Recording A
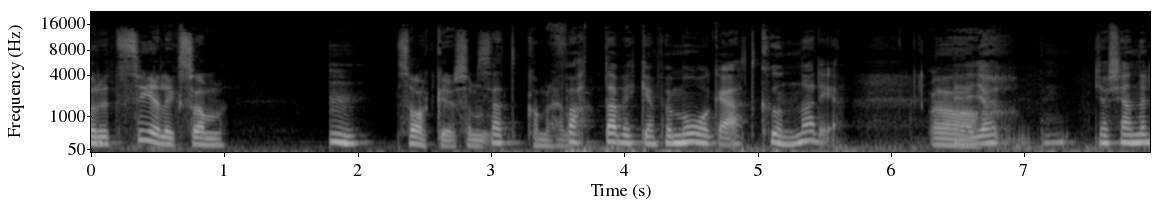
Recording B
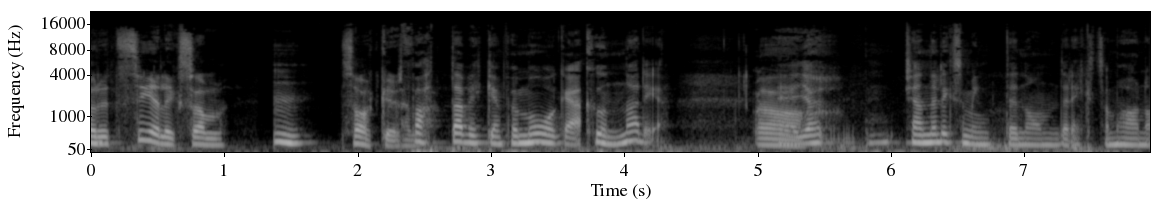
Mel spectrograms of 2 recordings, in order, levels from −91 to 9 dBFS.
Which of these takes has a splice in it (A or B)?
B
